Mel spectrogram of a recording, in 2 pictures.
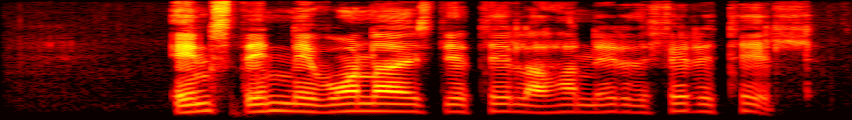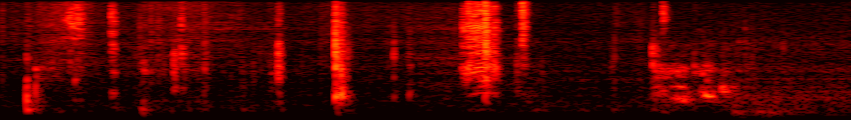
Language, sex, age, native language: Icelandic, male, 50-59, Icelandic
